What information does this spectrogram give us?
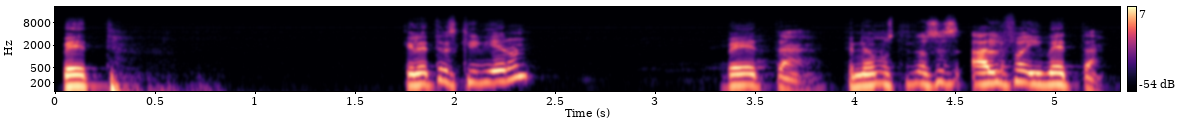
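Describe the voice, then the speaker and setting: High-voiced man teaching Greek letters. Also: animated, fairly quick. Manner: patient, repeats "¿verdad?" and spells letters aloud; addresses students as brothers. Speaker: Greek teacher at a Bible seminary. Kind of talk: classroom lesson. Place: classroom.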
